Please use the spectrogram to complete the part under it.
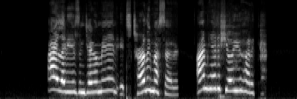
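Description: A young girl talks up close, in a chatty way.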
